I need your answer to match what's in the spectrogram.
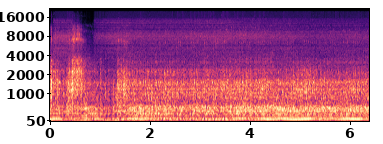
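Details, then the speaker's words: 2016 diesel Range Rover that died while driving and would not restart: with a light shot of starting fluid it catches and holds a steady idle, so the fault is not mechanical. The cause is a catastrophic CP4 high-pressure fuel pump failure with metal shavings through the fuel system. "let's just see if it's uh if it's a fuel issue or if it's like a timing mechanical issue"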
